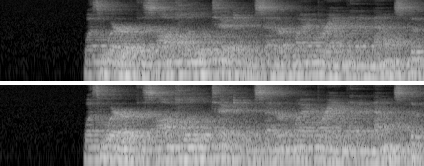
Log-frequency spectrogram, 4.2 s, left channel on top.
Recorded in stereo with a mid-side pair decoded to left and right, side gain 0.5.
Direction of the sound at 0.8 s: 40° right.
